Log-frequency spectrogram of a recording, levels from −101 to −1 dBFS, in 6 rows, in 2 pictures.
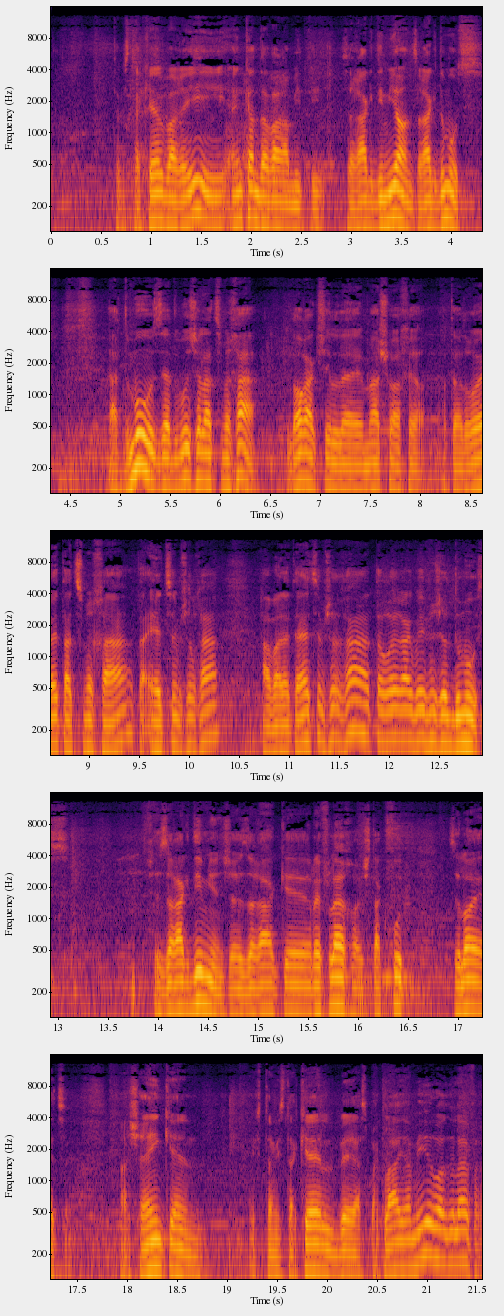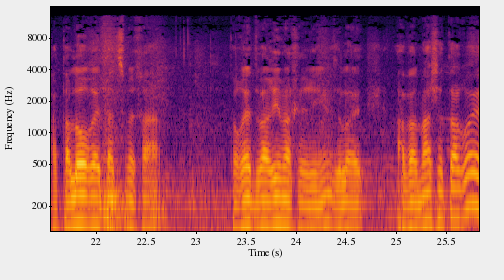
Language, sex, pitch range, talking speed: Hebrew, male, 105-140 Hz, 175 wpm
